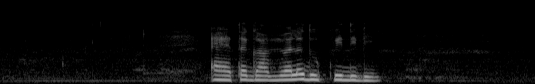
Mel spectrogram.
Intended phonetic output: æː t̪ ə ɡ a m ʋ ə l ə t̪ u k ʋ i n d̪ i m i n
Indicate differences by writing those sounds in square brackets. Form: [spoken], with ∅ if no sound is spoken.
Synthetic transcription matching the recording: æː t̪ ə ɡ a m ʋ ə l ə [d̪] u k ʋ i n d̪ i [b] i n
